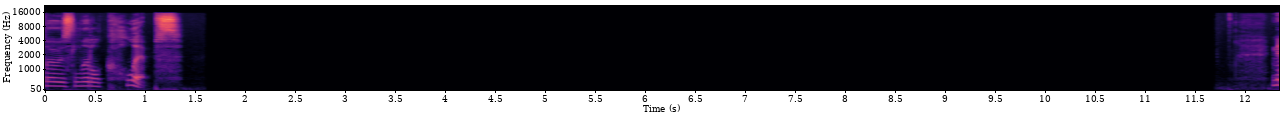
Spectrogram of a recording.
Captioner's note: no Sound Present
